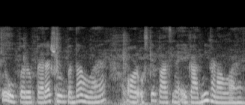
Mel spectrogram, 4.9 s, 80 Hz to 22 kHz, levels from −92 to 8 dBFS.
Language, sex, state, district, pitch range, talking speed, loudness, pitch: Hindi, female, Chhattisgarh, Raigarh, 185-220 Hz, 170 wpm, -15 LUFS, 195 Hz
